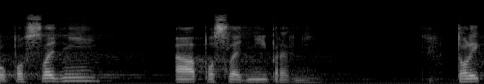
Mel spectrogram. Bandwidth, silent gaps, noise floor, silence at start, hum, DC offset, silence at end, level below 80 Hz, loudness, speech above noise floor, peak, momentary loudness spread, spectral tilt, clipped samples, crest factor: 10.5 kHz; none; -68 dBFS; 0 s; none; under 0.1%; 0 s; -70 dBFS; -32 LUFS; 35 dB; -14 dBFS; 25 LU; -2.5 dB/octave; under 0.1%; 20 dB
